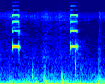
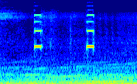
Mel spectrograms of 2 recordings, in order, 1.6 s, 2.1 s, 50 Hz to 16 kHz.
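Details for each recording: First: Renault Megane 2 while driving after anti-squeak work: two short, sharp chirps about a second apart over low road rumble; a remaining cricket squeak suspected under the rear seat. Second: Renault Megane 2 driving after silicone treatment of interior trim to cure squeaks: steady road rumble with an indicator ticking and no creaks from the trim; the loud tailgate squeak is gone, one under the rear seat may remain.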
